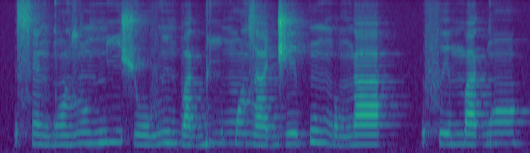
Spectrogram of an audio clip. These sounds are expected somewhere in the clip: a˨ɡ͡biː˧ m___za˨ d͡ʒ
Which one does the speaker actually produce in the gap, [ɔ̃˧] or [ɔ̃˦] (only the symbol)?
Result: ɔ̃˧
